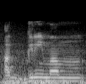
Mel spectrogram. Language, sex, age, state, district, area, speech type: Sanskrit, male, 45-60, Tamil Nadu, Coimbatore, urban, read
